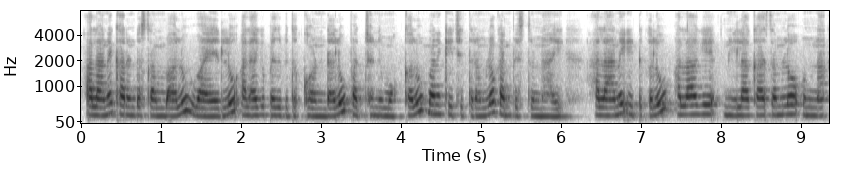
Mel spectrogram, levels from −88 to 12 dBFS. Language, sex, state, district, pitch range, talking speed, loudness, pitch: Telugu, female, Andhra Pradesh, Chittoor, 215-250 Hz, 95 wpm, -16 LUFS, 225 Hz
